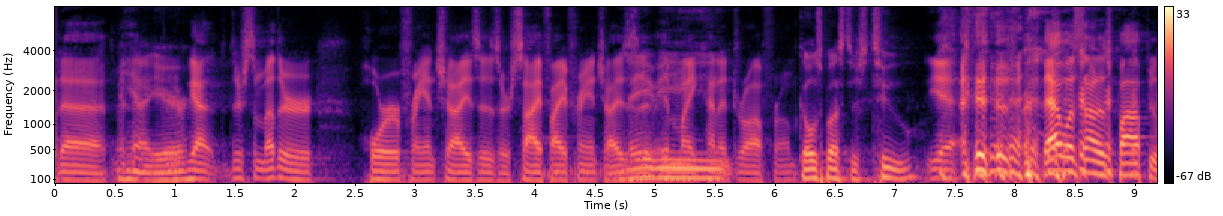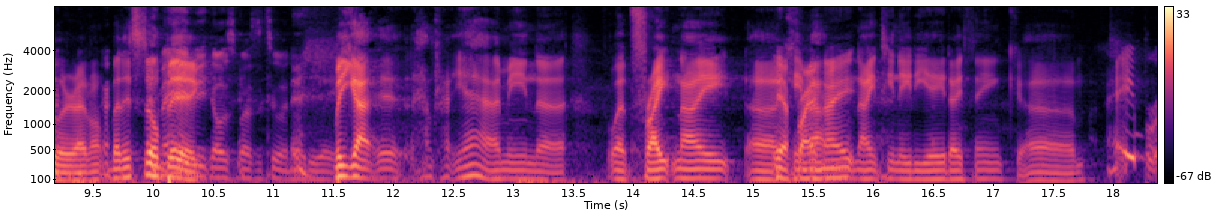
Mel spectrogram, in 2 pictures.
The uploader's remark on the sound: Live from the Fan Expo in Chicago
